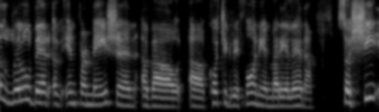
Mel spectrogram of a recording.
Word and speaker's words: Cocci Grifoni: Oh, Cocci Griffoni is my family name. Marilena is my baptized name. Yes. So, and just a little bit of information about Cocci Griffoni and Maria Elena.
